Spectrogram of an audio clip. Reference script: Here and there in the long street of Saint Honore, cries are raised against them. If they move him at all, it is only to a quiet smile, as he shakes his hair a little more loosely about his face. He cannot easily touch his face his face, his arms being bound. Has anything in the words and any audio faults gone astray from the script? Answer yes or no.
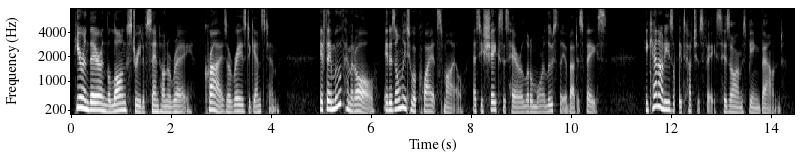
yes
